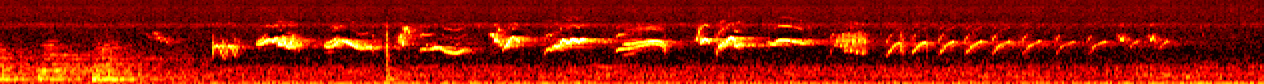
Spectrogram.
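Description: A songbird singing faintly: a run of varied, quick whistled notes, ending in a fast series of short repeated notes near the end.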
